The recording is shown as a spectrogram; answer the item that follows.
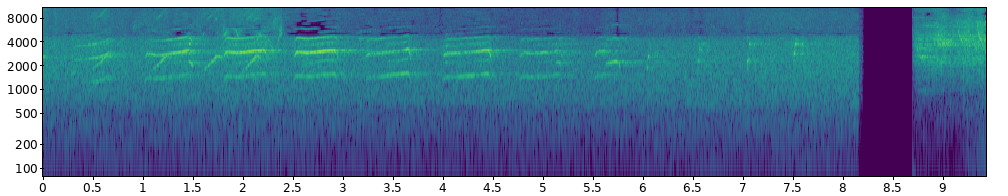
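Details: Bald eagles in a Florida Everglades swamp forest near their nest, heard in cool pre-dawn winter air under a setting full moon, give high, thin piping chatters, short squealing notes in quick bursts over a steady background hiss.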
